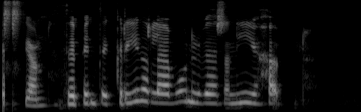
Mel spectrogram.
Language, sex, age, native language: Icelandic, female, 20-29, Icelandic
